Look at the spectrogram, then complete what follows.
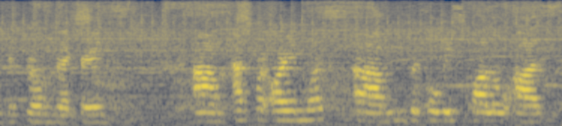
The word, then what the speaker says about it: Oremuz: As for Oremus, you could always follow us in Facebook and in Instagram.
